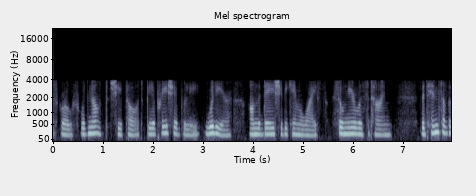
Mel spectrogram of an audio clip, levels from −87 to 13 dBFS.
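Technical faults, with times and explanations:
Throughout, iLBC codec: nothing above 4 kHz survives, and independently coded 30 ms frames make the speech plainly rough and synthetic, which fits a 13.33 kbps mode.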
